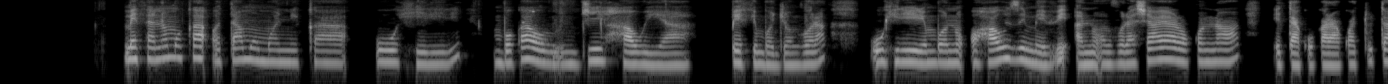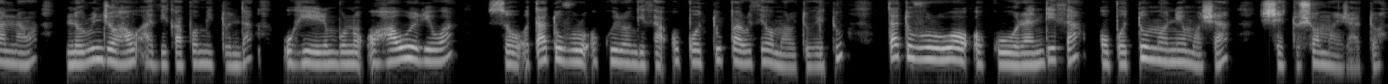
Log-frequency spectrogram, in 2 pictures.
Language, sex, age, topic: Oshiwambo, female, 25-35, agriculture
